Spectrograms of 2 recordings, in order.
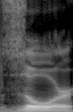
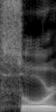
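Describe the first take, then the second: First: The name begins with a buzzing z sound. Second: The name begins with a hissing s sound. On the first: The speaker calls it right. "It's called Zor instead of Sor" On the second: The speaker calls it wrong. "instead of Sor"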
